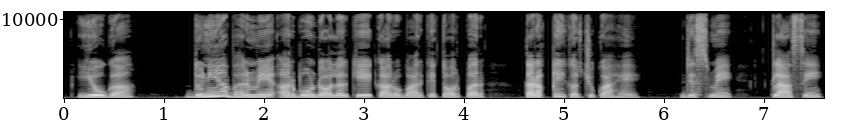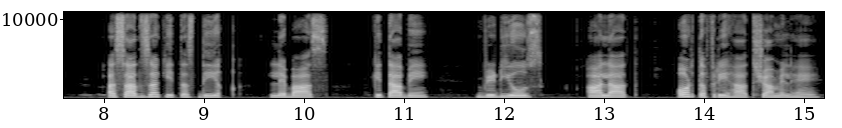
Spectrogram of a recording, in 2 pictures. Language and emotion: Urdu, neutral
